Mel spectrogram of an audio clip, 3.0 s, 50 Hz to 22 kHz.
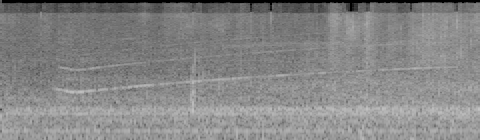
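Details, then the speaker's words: Sony VAIO PCG-FX501 laptop (AMD Duron, about 21 years old) rebooting from CD: soft whine climbing gently in pitch over a few seconds above quiet room hum, nothing scraping; normal optical drive spin-up. "Drive spinning up the optical drive so that's another reassuring sign"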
